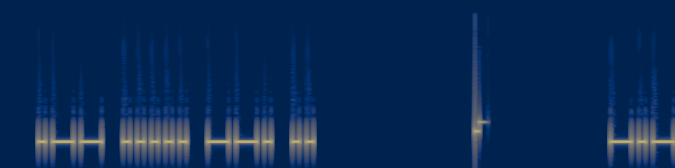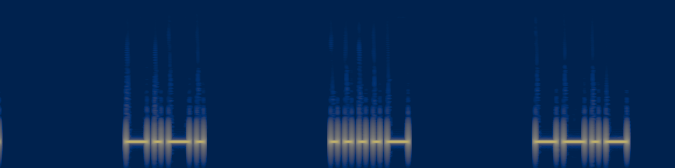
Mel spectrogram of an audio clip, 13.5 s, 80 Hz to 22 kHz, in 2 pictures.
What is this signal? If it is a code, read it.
Morse code, heard as a keyed tone, about 17 wpm, spaced as for 9 wpm, 700 Hz. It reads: W5GI KC4Q
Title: USA Call Signs - 6x Character Spacing - 17wpm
